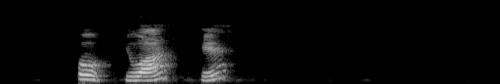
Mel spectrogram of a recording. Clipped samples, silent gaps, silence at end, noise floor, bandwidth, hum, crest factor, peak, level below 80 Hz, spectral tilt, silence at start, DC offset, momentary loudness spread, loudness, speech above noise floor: under 0.1%; none; 2.75 s; -81 dBFS; 9.4 kHz; none; 22 dB; -2 dBFS; -64 dBFS; -6.5 dB/octave; 0.8 s; under 0.1%; 16 LU; -20 LUFS; 62 dB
